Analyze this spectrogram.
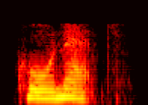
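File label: "cornet", English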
